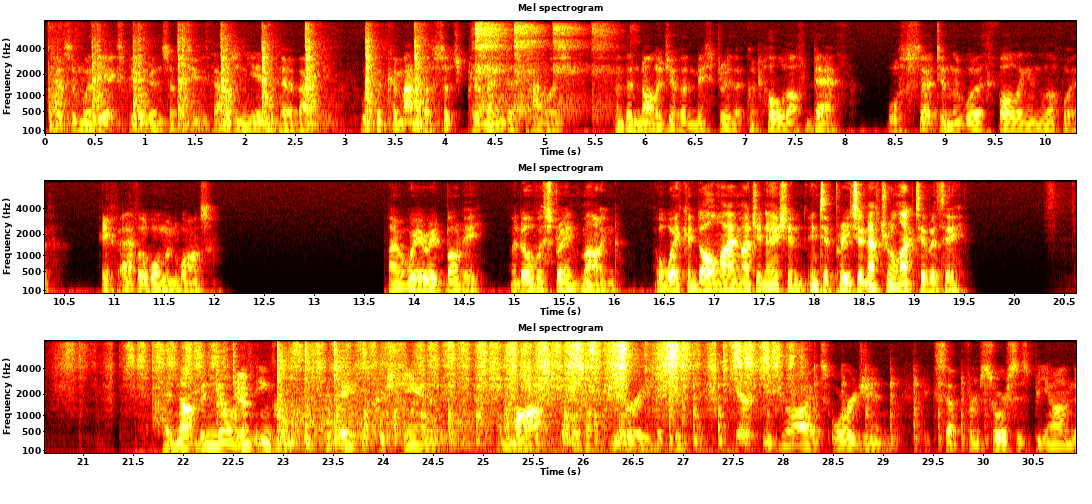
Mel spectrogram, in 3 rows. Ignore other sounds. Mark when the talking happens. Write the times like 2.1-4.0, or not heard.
0.0-12.1, 13.7-19.6, 21.6-30.9.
